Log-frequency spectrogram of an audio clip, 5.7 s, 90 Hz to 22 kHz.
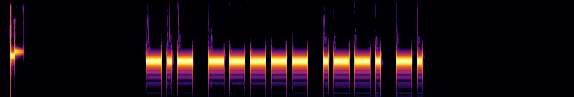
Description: Morse code, heard as a keyed tone, about 22 wpm, 700 Hz. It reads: K0PN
